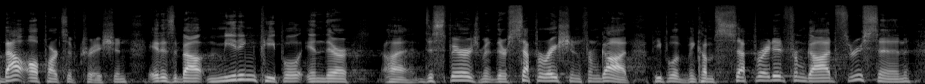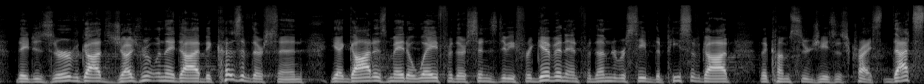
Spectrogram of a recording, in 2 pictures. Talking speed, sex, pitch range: 210 wpm, male, 130-160 Hz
